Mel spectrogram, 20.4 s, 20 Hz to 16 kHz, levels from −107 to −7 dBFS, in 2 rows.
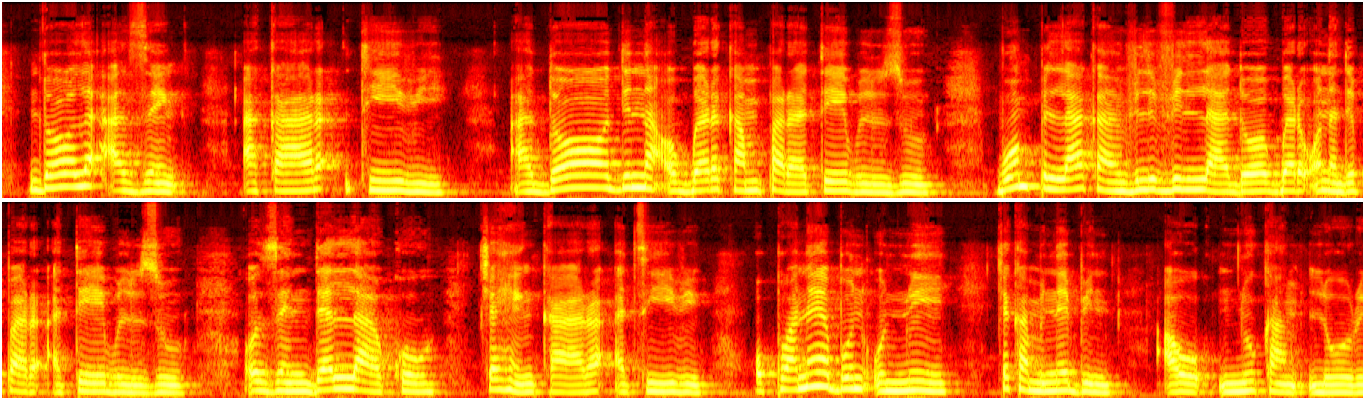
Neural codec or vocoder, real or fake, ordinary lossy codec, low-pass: none; real; Opus, 24 kbps; 14.4 kHz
